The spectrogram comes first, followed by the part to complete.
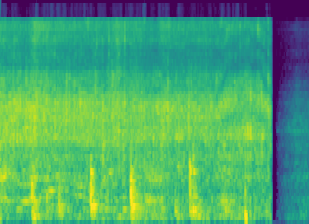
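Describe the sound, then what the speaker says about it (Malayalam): Egg curry masala with chili powder is stirred in a hot pan, a steady sizzle with several rhythmic scraping strokes of the spoon, close up, cutting to near silence at the end. "ഒരു അര ടീസ്പൂൺ മുളക് പൊടി എന്നിട്ട് ഒന്ന് ഇളക്കി കൊടുക്കും"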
